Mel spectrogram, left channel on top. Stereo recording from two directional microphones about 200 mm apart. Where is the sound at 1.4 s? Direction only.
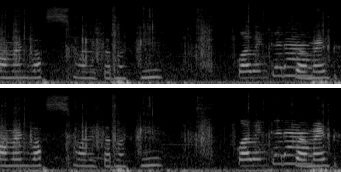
20° left (ahead or behind).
